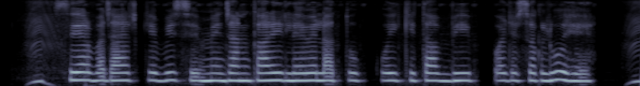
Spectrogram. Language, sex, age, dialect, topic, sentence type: Magahi, female, 18-24, Central/Standard, banking, statement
